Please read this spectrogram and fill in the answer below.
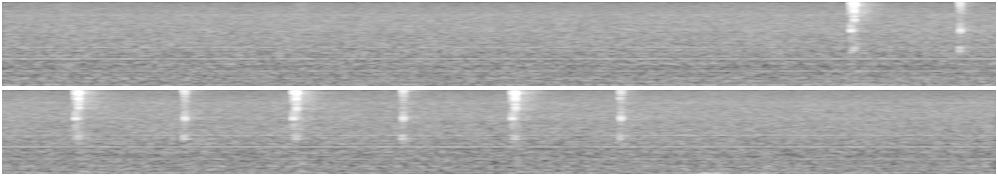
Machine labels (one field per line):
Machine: valve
